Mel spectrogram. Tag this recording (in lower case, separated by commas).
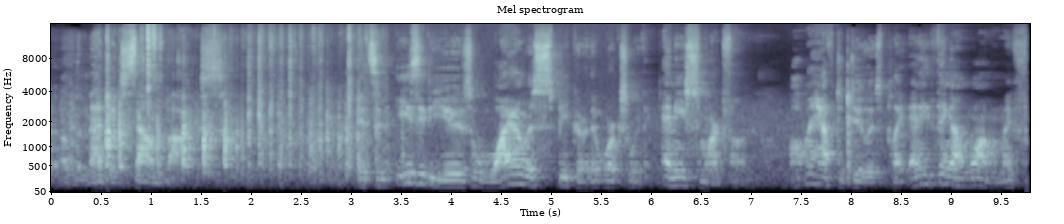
speech, inside a large room or hall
